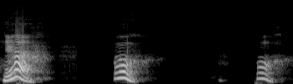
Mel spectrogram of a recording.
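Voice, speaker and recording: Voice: mid-range voice, sing-song, drawn-out words. Young streamer, casual banter. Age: young adult. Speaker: co-host of a student gaming charity-style stream.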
